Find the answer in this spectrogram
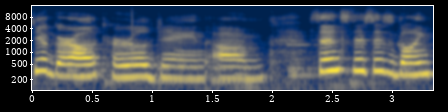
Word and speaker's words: Jayne: print this name here this thing is pronounced as jane not janae or jaime or anything it's just jane with a y because it's easier it's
